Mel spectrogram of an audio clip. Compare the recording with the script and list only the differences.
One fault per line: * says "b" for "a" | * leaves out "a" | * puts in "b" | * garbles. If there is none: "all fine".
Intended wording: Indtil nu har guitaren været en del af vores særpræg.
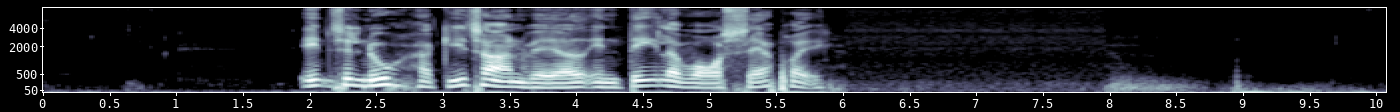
all fine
